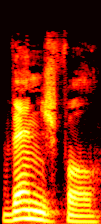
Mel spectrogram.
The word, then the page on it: vengeful: American English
